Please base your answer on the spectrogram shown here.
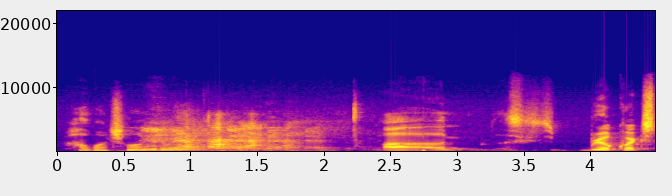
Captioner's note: audience laughs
